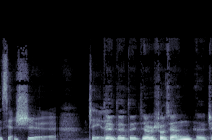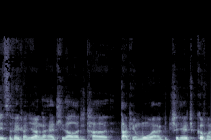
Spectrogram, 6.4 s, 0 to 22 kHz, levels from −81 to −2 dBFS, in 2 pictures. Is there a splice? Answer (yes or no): no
